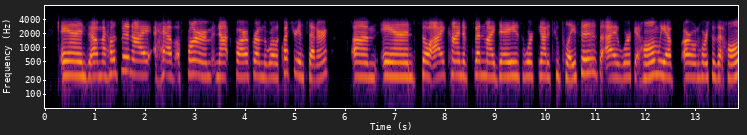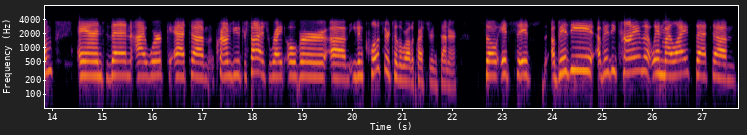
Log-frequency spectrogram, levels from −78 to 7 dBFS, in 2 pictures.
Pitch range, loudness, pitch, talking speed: 235-265 Hz, -16 LUFS, 245 Hz, 160 wpm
